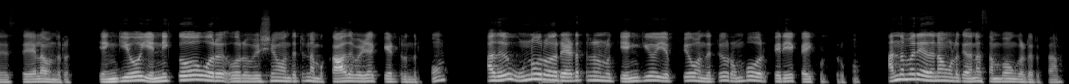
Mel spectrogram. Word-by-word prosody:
செ - - -41
செயலா 125 +2 0
வந்துரும். 110 -1 -6 0.3
எங்கேயோ, 160 +9 +3 0.2
என்னைக்கோ, 170 +7 +2 0.2
ஒரு 175 -2 +4 0.2
ஒரு 140 0 0
விஷயம் 165 +5 -2
வந்துட்டு 150 +2 -4
நம்ம 140 -3 -2
காது 140 +3 +5
வழியா 145 +1 0
கேட்டுருந்திருப்போம். 130 - -5 0.5
அது 185 +2 +4 0.2
இன்னொரு 235 +2 +3
ஒரு 180 -3 +3
இடத்துல 185 +2 -3
நமக்கு 160 -4 -4
எங்கேயோ, 165 +5 -1
எப்பயோ 175 +4 -5
வந்துட்டு 140 +4 -3
ரொம்ப 160 +6 -4
ஒரு - - -2
பெரிய 145 +2 +1
கை 120 - +1
குடுத்திருக்கும். 110 -2 -17 0.3
அந்த 220 - +3
மாரி 240 -1 +3
எதுனா 180 -1 +2
உங்களுக்கு 155 -4 -1
எதுனா 150 +1 -1
சம்பவங்கள் 130 -4 -2
இருக்கா? 105 +1 -11
150 Hz, 185 wpm, -23 LUFS, 130-175 Hz, 0.5 s, காது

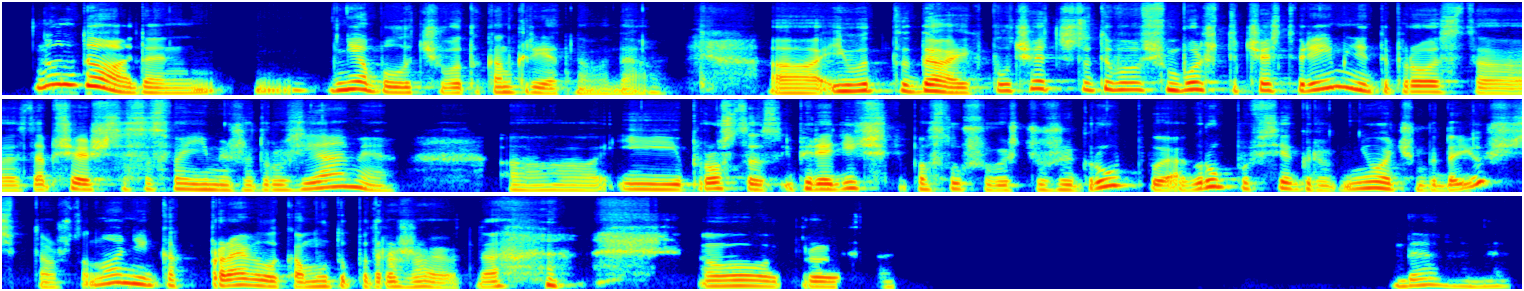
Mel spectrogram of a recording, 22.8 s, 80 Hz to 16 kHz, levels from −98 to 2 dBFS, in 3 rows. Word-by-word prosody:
Ну 410 +6 +5
да, 345 - +7
да, 155 -1 -1 0.8
не 250 +3 +5
было 170 -5 +1
чего-то 155 0 -4
конкретного, 150 - -3
да, - - -11 0.5
а. 145 -1 +1
И 195 - +4
вот 210 +1 +3
да, 200 -4 +6
и 155 - +2
получается, 255 - 0
что 240 - -2
ты, 260 - +1
в 240 - +3
общем, 240 -1 +2
большую-то 250 +1 +2
часть 220 -1 0
времени 260 +3 +5
ты - - -6
просто, 175 -6 0
э, - - 0
общаешься 165 0 0
со 170 +1 -7
своими 160 -3 -1
же 145 - -8
друзьями, 155 - -1 0.6
э, - - -7 0.5
и 165 -2 +1
просто 185 -2 +1
с 155 - -12
и - - -7
периодически 190 +4 +1
послушиваешь 165 -5 -5
чужие 155 0 -5
группы. 280 - +1
А - - -4
группы, 240 -4 +2
все 190 +2 -1
говорю, 140 -5 -6
не 195 +3 0
очень 185 -6 +1
выдающиеся, 165 - -2
потому 145 -1 -9
что, 140 - -12
ну, 245 - -1
они, 255 -6 +3
как 185 -1 -6
правило, 190 -3 +4
кому-то 155 +1 -2
подражают. 150 -1 -4
Да, 155 +3 -2 1.0
вот, 170 -1 +2
просто. 155 -2 +1 2.8
Да 185 +4 -4
да. 165 -3 -11
175 Hz, 155 wpm, -23 LUFS, 155-215 Hz, 2.8 s, да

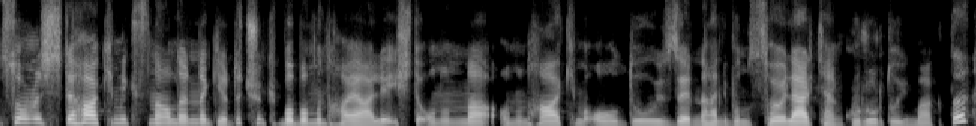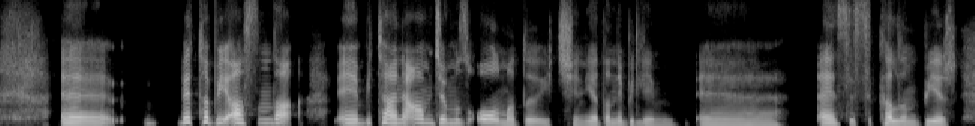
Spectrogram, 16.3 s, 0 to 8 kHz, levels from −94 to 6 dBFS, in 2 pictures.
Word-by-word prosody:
sonra, 260 -2 +1
işte, 245 0 +2
hâkimlik 245 -1 +5
sınavlarına 225 0 +1
girdi. 175 +2 -4
Çünkü 220 -4 -6
babamın 215 +1 +2
hayali, 180 0 +2
işte, - - -6
onunla, 205 0 -2
onun 195 0 -11
hâkim 195 +1 0
olduğu 195 +2 -5
üzerine, 175 0 0
hani, 175 -3 -3
bunu 185 0 -7
söylerken 195 -1 +4
gurur 200 +3 -4
duymaktı. 155 - 0 0.6
Eee, 195 -2 +3 0.6
ve 295 - +5
tabii, 295 -4 +2
aslında, 250 -2 +4 0.4
eee, 225 -1 +1
bir - - -5
tane 230 -5 +4
amcamız 235 -4 0
olmadığı 180 -11 0
için 175 +3 -9
ya 185 0 -3
da 185 - -2
ne 195 -1 -6
bileyim, 160 -4 -10 0.2
eee, 165 -2 -7 0.3
ensesi 210 -1 0
kalın 185 -3 0
bir, 175 -3 -2
200 Hz, 135 wpm, -25 LUFS, 180-225 Hz, 0.6 s, hâkimlik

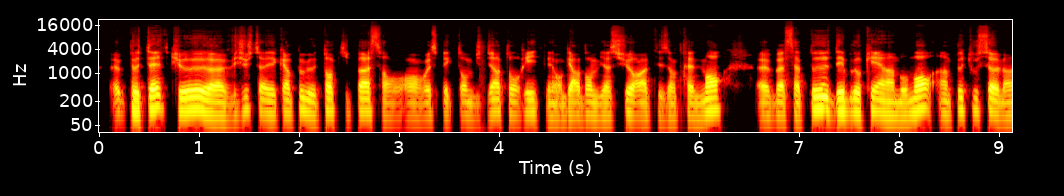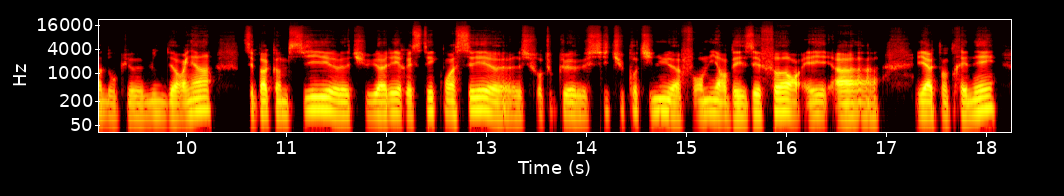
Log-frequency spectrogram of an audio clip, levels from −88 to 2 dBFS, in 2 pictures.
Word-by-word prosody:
heu, 410 - -2
peut-être 130 +4 +3
que, 115 - -2
heu, 105 -8 +6
juste 125 +7 -7
avec 100 0 0
un 105 - +1
peu 125 - -4
le 100 -4 -1
temps 115 - +1
qui 105 -2 -18
passe 115 +3 +2
en - - -2
en 90 -1 -5
respectant 95 +1 -5
bien 90 +6 -2
ton 100 -2 -3
rythme 110 -2 -4
et - - -5
en 85 -2 -4
gardant 95 +2 +1
bien 90 0 -3
sûr 95 +2 +1
hein, 90 - +1
tes 85 - -8
entraînements, 100 +8 +1 0.4
heu, 95 - +2
bah 95 +1 +2
ça - - -1
peut 130 0 +3
débloquer 115 +1 +2
à 105 - +3
un 95 - +1
moment 115 +8 +3
un 100 -1 -3
peu 120 +6 -4
tout 120 0 -10
seul 105 -3 +3
hein 95 - -2
donc, 90 -3 -12
heu, 90 -1 -4
mine 95 +1 -9
de 95 +1 0
rien 115 +8 +2 0.3
c'est - - -8
pas - - +4
comme 95 -1 -5
si, 125 +8 0
heu, 100 -4 +2
tu 100 +1 -2
allais 105 +2 +3
rester 100 +4 -4
coincé, 120 +4 0
heu, 90 -3 -1
surtout - - -12
que 95 -2 -3
si - - -8
tu - - -7
continues 115 -1 -3
à - - 0
fournir 100 0 -2
des 90 +2 -1
efforts 110 0 +4
et 95 +1 -2
à 90 +1 +3 0.4
et - - +4
à - - +7
t'entraîner, 120 +7 -1
100 Hz, 225 wpm, -23 LUFS, 95-115 Hz, 0.4 s, à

